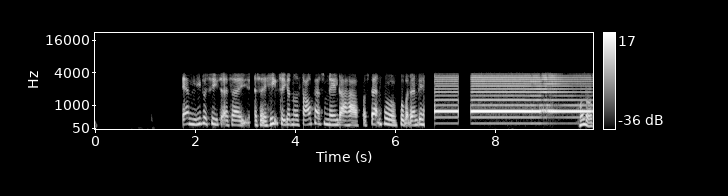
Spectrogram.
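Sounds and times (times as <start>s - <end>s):
speech: 1.8s - 8.9s
harsh electronic buzzing tone of a failing telephone line: 6.8s - 9.9s.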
